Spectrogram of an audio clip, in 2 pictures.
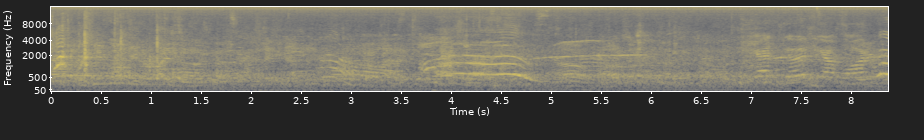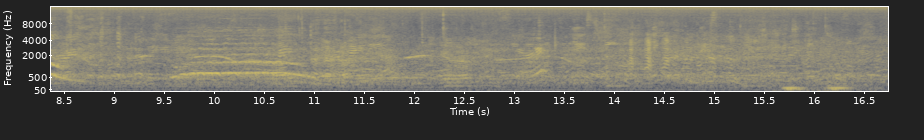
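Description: A harmonica wails and bends through a microphone on a stage.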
